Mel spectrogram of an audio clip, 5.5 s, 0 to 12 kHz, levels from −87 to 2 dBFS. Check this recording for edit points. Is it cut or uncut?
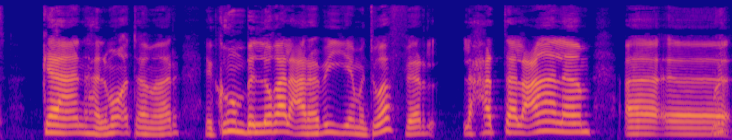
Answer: uncut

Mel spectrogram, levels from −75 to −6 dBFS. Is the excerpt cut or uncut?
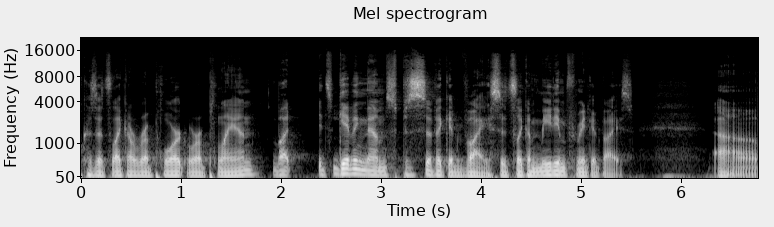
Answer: cut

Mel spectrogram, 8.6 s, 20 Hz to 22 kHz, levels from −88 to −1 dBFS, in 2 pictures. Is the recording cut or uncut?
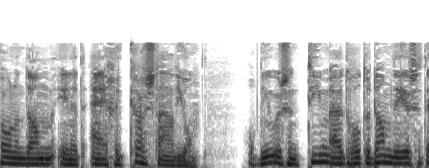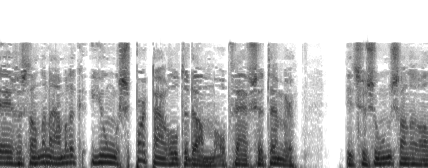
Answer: uncut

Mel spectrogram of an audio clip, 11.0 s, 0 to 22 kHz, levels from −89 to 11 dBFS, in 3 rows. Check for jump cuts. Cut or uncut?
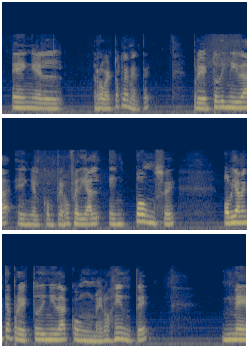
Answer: uncut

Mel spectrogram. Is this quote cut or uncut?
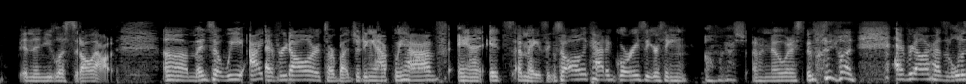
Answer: cut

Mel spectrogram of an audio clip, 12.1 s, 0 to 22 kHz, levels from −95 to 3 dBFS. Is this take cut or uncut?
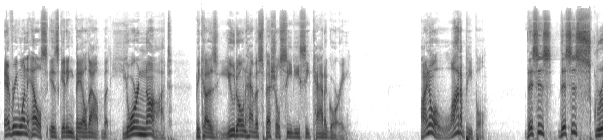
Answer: uncut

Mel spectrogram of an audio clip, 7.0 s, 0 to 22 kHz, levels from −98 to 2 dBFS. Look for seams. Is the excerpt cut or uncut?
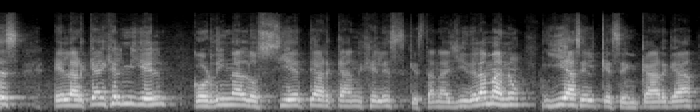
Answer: cut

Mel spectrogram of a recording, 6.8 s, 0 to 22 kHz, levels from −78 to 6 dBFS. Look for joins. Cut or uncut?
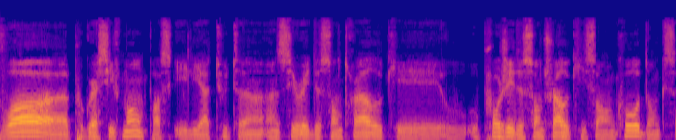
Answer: cut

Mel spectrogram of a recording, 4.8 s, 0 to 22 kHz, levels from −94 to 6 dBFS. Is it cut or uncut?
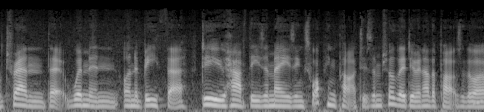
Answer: cut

